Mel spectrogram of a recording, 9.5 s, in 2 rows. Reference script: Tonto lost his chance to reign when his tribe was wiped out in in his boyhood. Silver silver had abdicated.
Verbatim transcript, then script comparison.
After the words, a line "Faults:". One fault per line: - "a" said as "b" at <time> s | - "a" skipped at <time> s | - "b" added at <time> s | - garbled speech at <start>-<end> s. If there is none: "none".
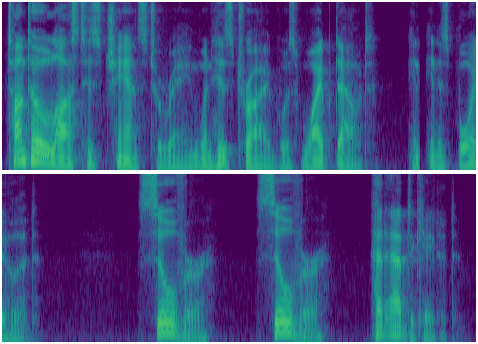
Tonto lost his chance to reign when his tribe was wiped out in in his boyhood. Silver silver had abdicated.
Faults:
none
